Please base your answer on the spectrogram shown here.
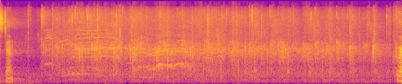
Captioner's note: attendees applauding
